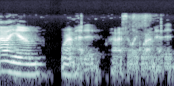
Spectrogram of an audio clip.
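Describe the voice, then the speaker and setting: A soft-spoken woman talks at a moderate pace. Her intonation is fairly even. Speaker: recovery vlogger. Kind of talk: personal vlog monologue. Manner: rambling, tangential.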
